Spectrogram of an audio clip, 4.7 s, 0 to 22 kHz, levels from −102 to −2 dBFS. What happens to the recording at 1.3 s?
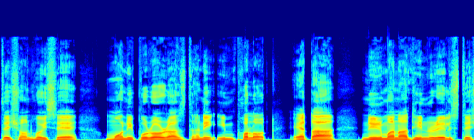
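Nothing goes wrong at 1.3 s; the speech passes through that moment intact, with no dropout, click or distortion.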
